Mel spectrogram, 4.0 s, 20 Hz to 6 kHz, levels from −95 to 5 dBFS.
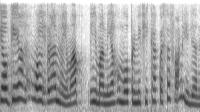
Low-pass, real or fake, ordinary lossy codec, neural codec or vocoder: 5.4 kHz; fake; none; codec, 16 kHz in and 24 kHz out, 0.8 kbps, FocalCodec, streaming, 65536 codes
